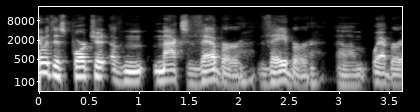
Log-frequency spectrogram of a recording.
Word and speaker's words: Weber: this portrait of Max Weber Weber Weber it looks like Weber but in German it would pronounce Weber he founded the discipline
